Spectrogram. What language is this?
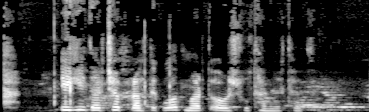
Georgian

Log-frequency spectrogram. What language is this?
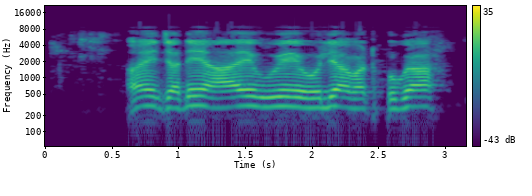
Sindhi Bhil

